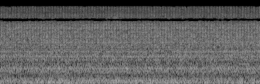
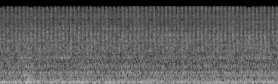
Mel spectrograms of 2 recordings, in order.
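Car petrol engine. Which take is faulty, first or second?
second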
